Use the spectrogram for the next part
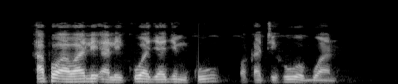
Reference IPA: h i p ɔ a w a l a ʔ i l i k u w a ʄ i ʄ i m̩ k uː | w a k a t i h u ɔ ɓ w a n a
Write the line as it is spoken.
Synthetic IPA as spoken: h a p ɔ a w a l i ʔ a l i k u w a ʄ a ʄ i m̩ k uː | w a k a t i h u ɔ ɓ w a n a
